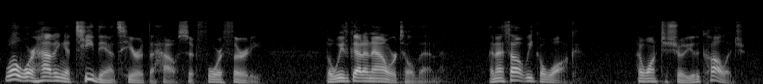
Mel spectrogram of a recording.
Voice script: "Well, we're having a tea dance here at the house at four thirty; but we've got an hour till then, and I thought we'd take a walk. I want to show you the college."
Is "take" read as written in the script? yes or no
no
